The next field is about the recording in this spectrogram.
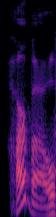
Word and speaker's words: Harbaugh: Harbo. But it's spelled Harbaugh? – But it's spelled H-A-R-B-A-U-G-H. Junior. Greg Harbo Jr. Harbo. – That's not legal. Letters have meaning. – G-H does not have meaning in the English language. Right. We cannot pronounce that letter.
